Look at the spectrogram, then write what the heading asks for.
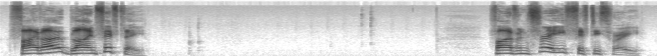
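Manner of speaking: loud, sing-song number calling; bingo caller. Acted. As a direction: call the numbers to the hall. Calls bingo numbers to players.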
